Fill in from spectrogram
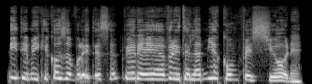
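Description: A man's voice: animated, a little fast, dry recording, clean studio sound. A man voicing a terrified, starving male prisoner who begs and screams for mercy in an audiobook reading. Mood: desperate pleading. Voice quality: shrill pleading cries.

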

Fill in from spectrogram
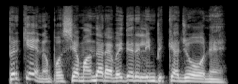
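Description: A man voicing a fierce nine-year-old boy who shouts accusations in a high, strained voice. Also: lively intonation, a little fast, no room sound, clean studio sound, lightly acted. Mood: shrill, accusing.

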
